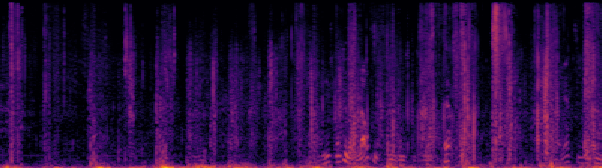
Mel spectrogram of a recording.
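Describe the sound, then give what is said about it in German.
Footsteps walking steadily over ground, a continuous run of soft irregular steps with faint voices in the background. “Wir laufen da mal hin.”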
